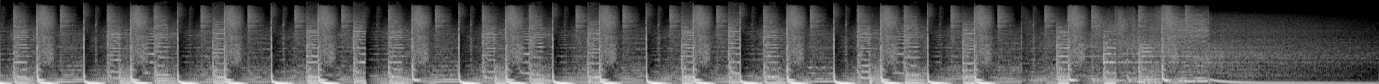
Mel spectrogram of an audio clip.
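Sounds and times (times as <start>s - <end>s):
electro music bed in A minor at 128 BPM: 0.0s - 13.7s.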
